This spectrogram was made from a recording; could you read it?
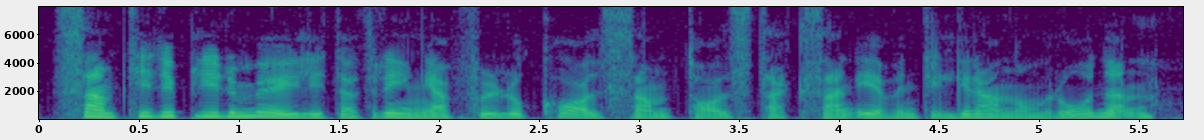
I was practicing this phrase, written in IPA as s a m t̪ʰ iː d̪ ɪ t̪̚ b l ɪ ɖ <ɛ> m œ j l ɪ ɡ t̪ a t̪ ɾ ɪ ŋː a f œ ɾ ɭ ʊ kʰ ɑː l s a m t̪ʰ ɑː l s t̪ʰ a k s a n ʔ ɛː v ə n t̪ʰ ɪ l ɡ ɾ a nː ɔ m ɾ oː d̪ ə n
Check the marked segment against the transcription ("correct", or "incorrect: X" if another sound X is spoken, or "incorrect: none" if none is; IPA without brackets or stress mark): correct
